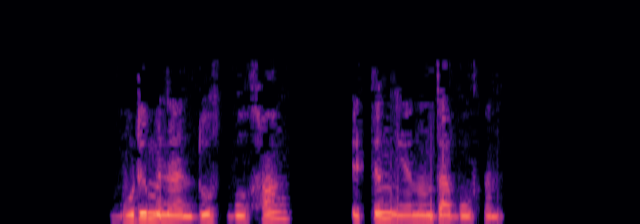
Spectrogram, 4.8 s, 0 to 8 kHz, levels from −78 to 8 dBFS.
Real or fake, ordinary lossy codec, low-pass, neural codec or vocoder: real; MP3, 24 kbps; 7.2 kHz; none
